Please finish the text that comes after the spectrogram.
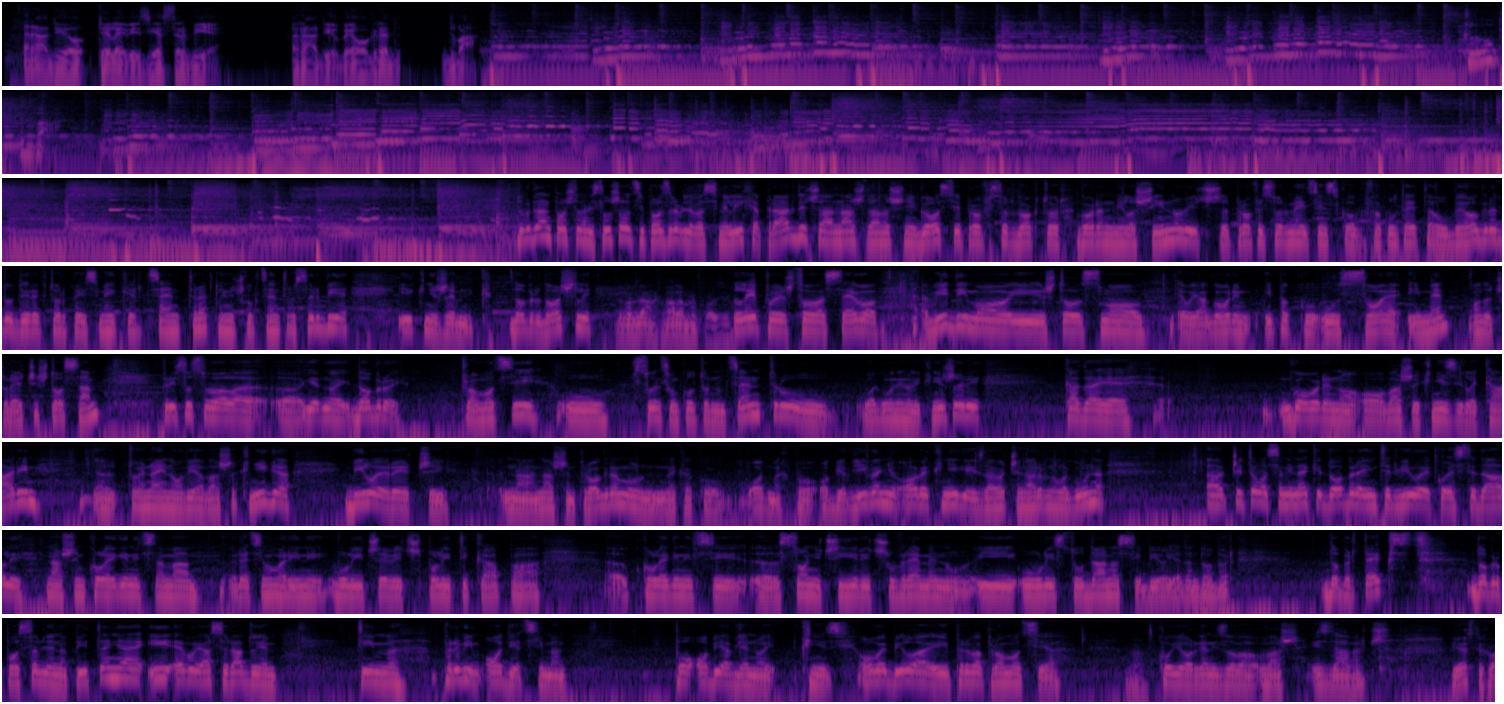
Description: Како исцртава своје ликове, с колико вештине улази у суштину њихових, иначе замршених односа како у послу, тако и у приватном животу, како описује њихове емоције руковођене често жељом за успехом - све су то теме за данашњи разговор.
